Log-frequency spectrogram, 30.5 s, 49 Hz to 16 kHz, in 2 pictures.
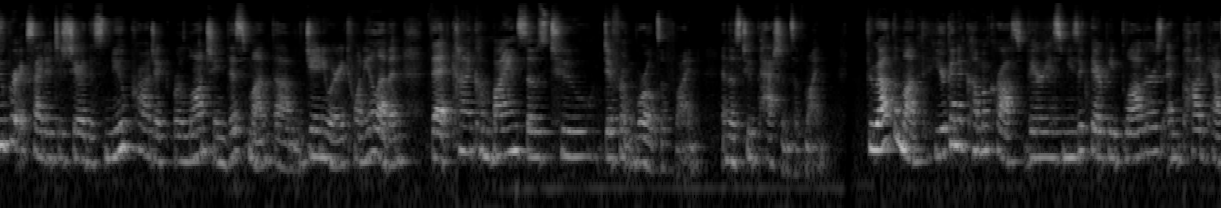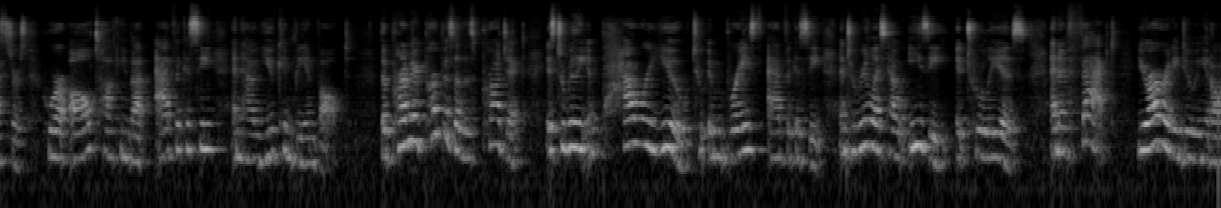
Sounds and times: Speech: 0.0s - 30.5s.

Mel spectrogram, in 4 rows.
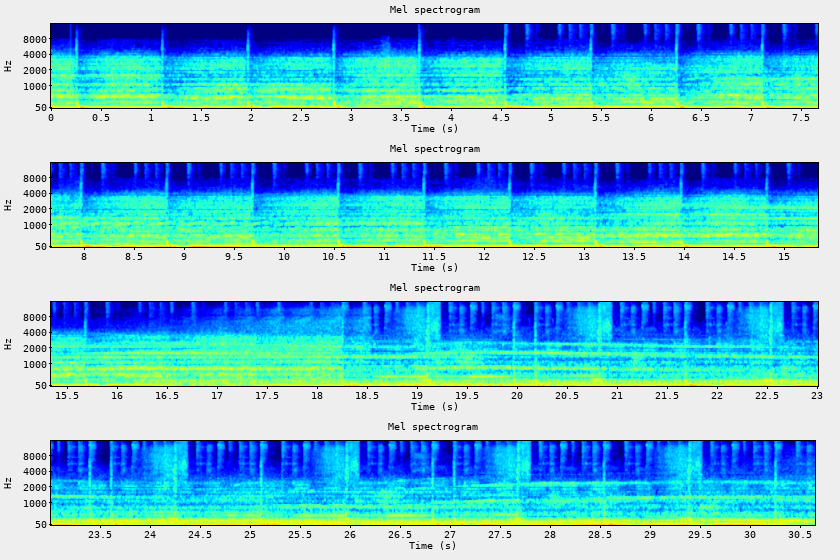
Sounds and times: Dubstep: 4.6s - 30.6s.

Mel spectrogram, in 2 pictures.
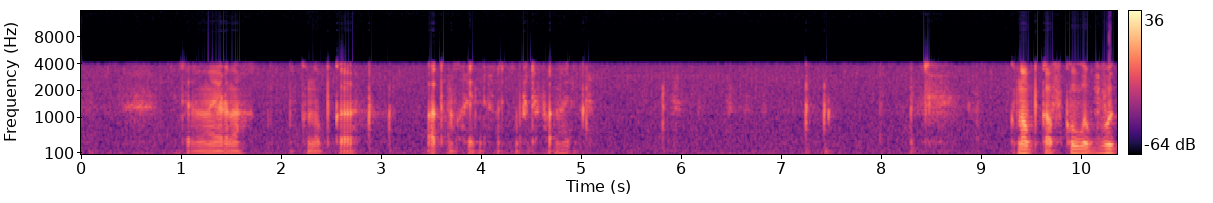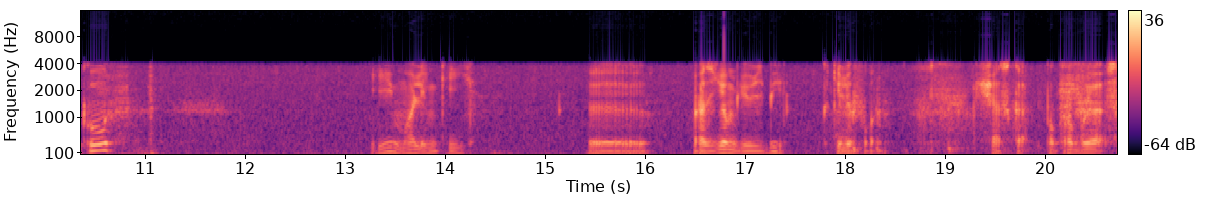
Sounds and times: Speech: 1.0s - 2.8s, 3.4s - 5.1s, 9.3s - 10.8s, 13.2s - 14.4s, 15.4s - 18.4s, 19.3s - 20.7s.

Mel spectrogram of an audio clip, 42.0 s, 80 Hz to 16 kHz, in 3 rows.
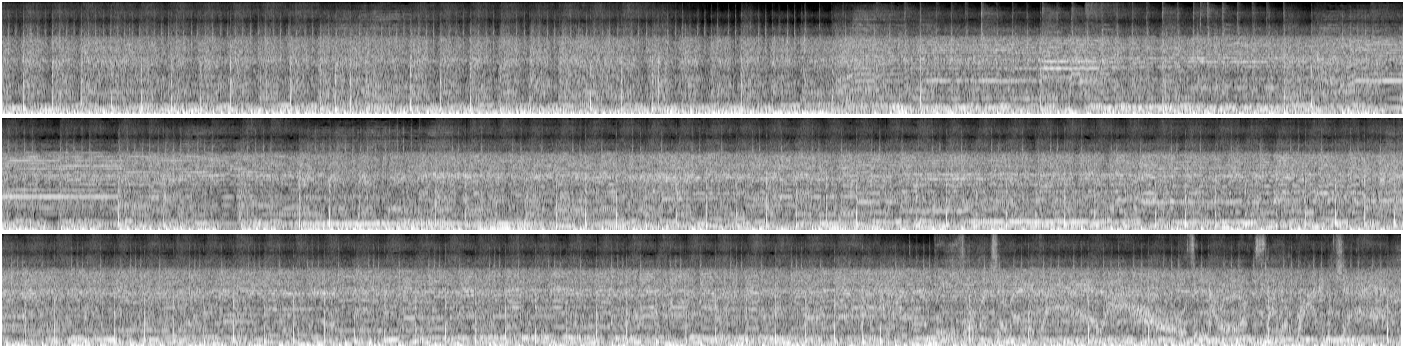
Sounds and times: Music: 0.0s - 42.0s.

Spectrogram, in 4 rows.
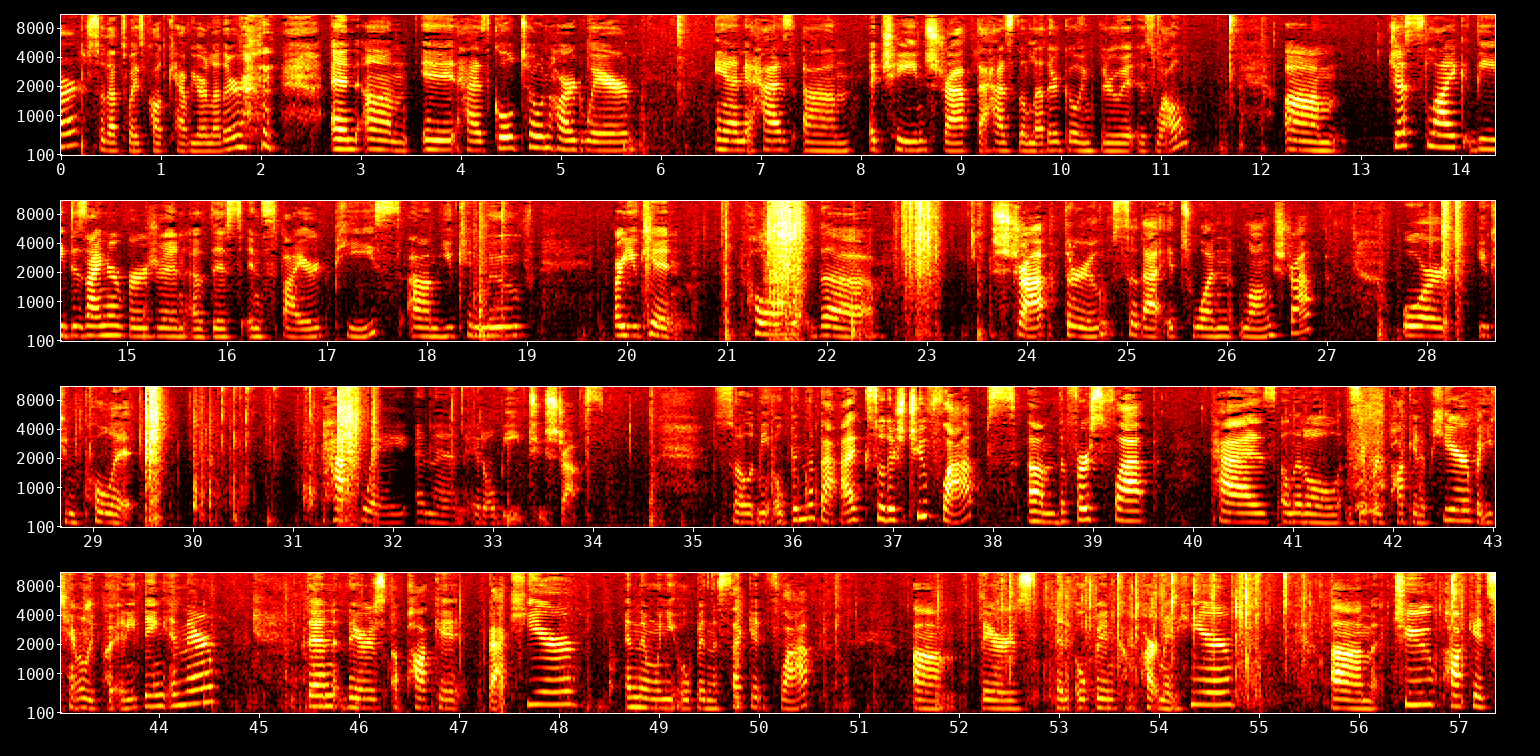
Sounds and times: Speech: 0.0s - 2.1s, 2.7s - 5.8s, 6.6s - 11.3s, 12.2s - 19.1s, 19.9s - 22.6s, 23.6s - 26.9s, 27.8s - 29.4s, 31.3s - 34.1s, 35.2s - 39.6s, 40.2s - 44.6s, 45.5s - 50.6s, 51.6s - 54.9s, 55.7s - 57.3s.

